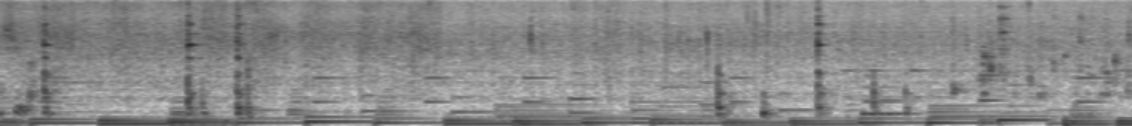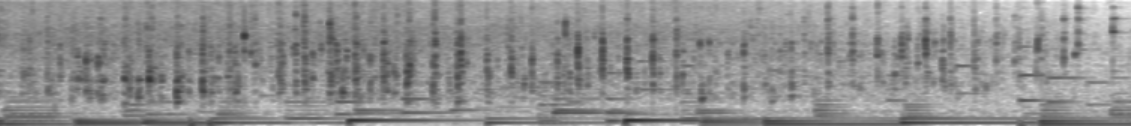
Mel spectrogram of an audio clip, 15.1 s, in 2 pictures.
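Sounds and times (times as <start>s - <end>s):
background music with bass line: 0.0s - 15.0s
peppers sizzling in oil: 0.0s - 15.0s
wooden spatula stirring: 4.9s - 14.8s.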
